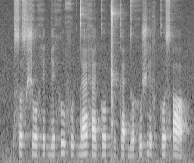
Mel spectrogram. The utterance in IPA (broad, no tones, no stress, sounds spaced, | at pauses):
s o s ʃ o h e ɡ͡b e h u f u ʔ d̪ æ h æ k o ɡ͡ǁ o k æ ʔ d o h u ʃ j e f k o s ʔ ɒ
